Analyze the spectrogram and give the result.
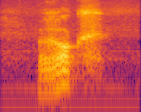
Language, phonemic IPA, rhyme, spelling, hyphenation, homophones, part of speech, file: Dutch, /rɔk/, -ɔk, rok, rok, rock, noun, Nl-rok.ogg
- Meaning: 1. skirt (clothing) 2. full dress, white tie (formal clothing) 3. layer on a bulb such as an onion 4. surcoat 5. alternative form of rokken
